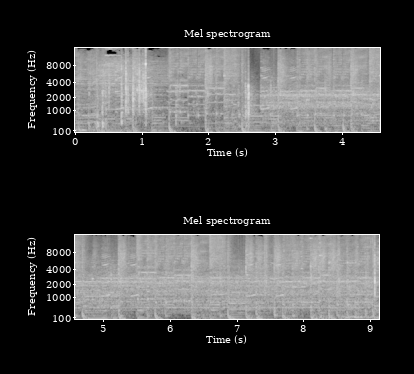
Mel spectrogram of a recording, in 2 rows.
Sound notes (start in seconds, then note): 3.4 buzzing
